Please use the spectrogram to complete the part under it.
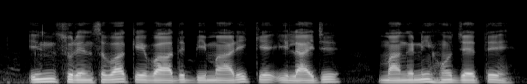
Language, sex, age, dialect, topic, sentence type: Magahi, male, 18-24, Southern, banking, question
